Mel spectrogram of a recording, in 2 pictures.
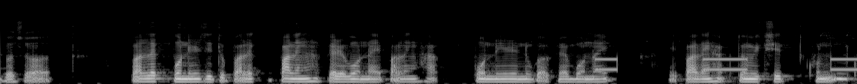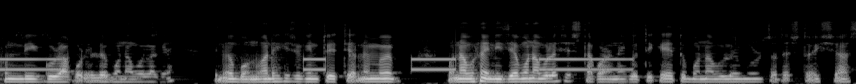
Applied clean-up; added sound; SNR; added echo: classical method spectral subtraction.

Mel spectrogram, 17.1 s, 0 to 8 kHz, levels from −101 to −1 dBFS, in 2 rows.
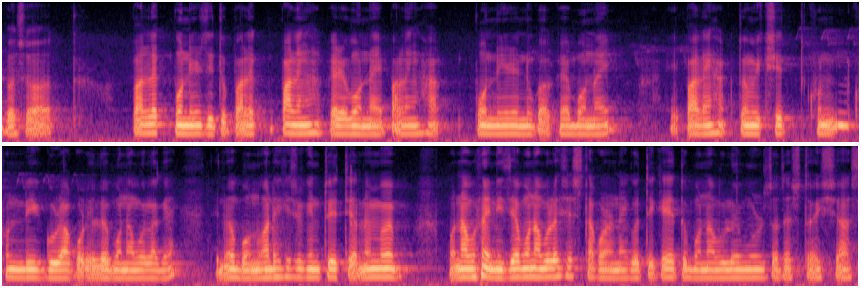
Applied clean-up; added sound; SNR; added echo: none; none; none; none.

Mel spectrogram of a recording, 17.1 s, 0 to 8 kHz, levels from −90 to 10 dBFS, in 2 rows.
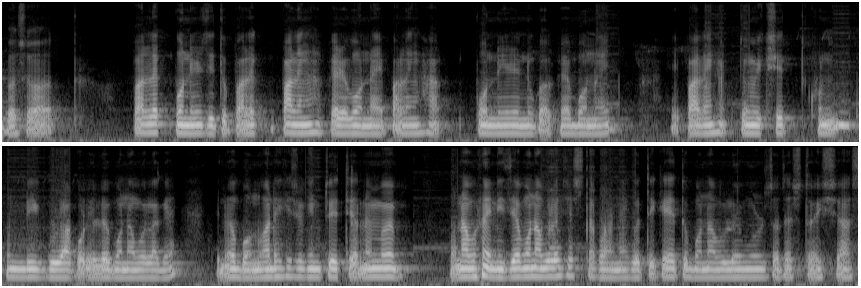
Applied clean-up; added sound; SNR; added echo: neural separator model SepFormer DNS4.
